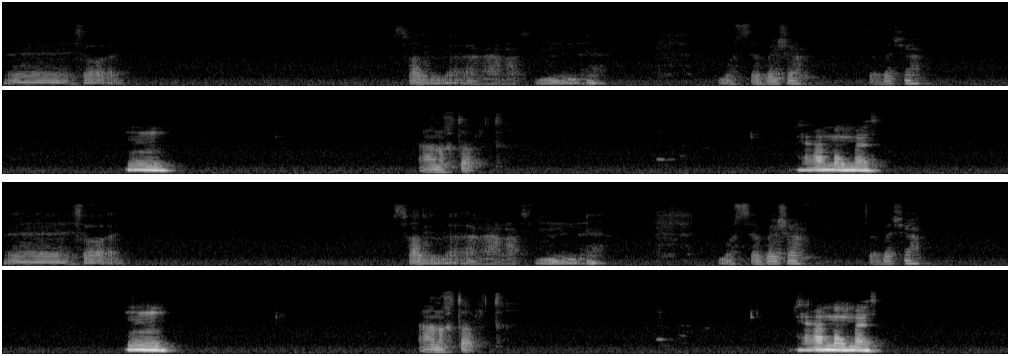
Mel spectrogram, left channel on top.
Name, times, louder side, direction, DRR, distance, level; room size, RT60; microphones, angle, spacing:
voice 1, 0.0-1.2 3.9-6.0 6.5-6.9 7.2-8.1 8.7-9.2 14.2-15.1 16.6-16.7 18.6-18.8, right 2 dB, 35° right, 0.7 m, -35 dB
voice 2, 11.3-11.7 18.0-18.8, right 4 dB, 85° right, 0.5 m, -15 dB
8.5 x 4.9 x 3.3 m
head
